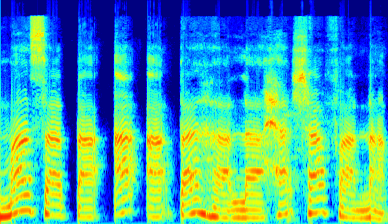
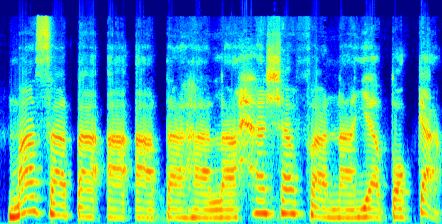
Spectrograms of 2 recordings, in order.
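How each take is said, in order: First: Joined reading. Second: Split reading. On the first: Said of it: "আগের পরের সাথে মিলিয়ে দেন". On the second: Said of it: "সুন্দরভাবে split করেন". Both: Shown as a demonstration.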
